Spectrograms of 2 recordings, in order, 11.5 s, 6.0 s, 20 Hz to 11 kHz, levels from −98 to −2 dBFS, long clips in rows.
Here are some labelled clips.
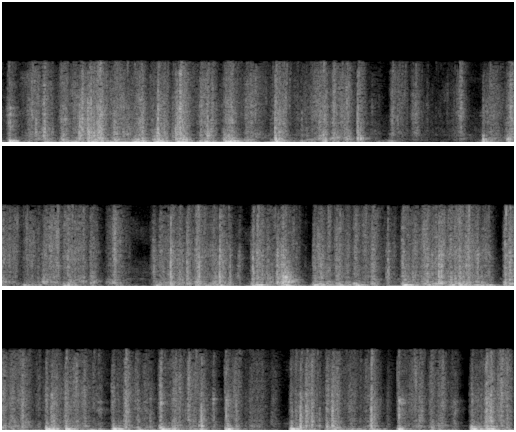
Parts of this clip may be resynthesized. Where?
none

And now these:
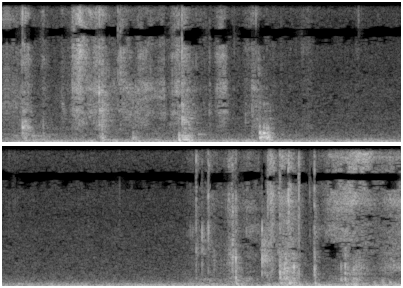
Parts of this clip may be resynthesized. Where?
none

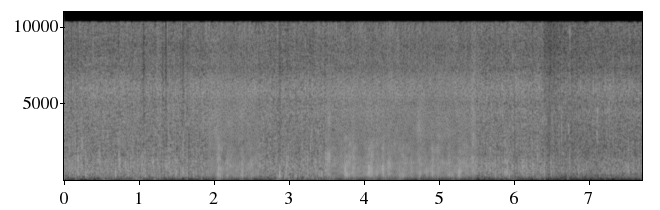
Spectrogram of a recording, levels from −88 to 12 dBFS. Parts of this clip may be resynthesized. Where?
1.9-2.6 (vocoder, WaveNeXt); 3.5-5.5

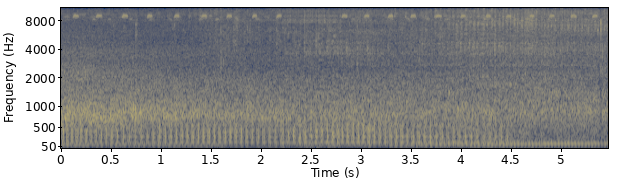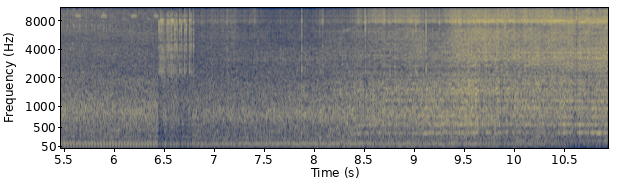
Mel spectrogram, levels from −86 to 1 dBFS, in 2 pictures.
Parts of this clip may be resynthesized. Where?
2.2-2.8 (vocoder, WaveNeXt); 6.8-10.4

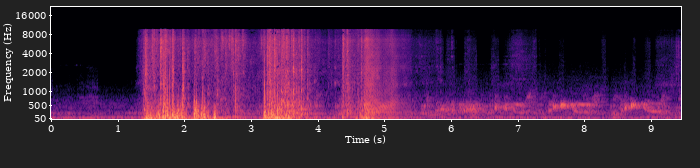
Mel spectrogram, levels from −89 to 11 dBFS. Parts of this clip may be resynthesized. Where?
4.7-5.4 (vocoder, WaveNeXt)

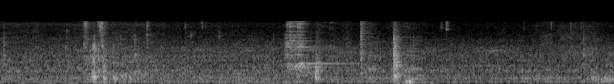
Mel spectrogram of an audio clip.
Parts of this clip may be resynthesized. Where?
none

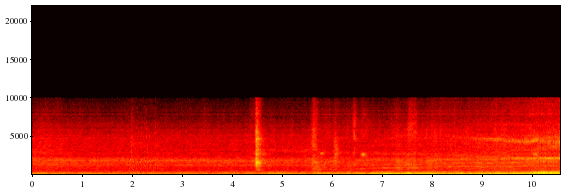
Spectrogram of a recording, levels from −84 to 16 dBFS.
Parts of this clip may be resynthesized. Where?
0.0-1.9 (vocoder, WaveNeXt); 2.5-10.6

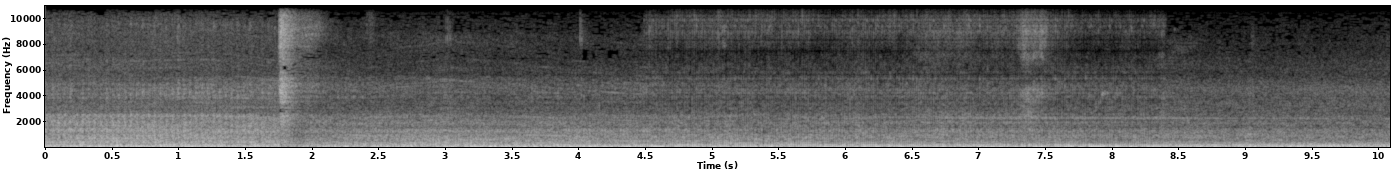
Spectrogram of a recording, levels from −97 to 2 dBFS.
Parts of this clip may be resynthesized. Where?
4.5-8.4 (vocoder, WaveNeXt)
